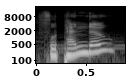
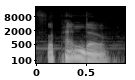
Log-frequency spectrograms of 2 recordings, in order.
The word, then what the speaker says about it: Flipendo: Flipendo like Nintendo. Flipendo.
